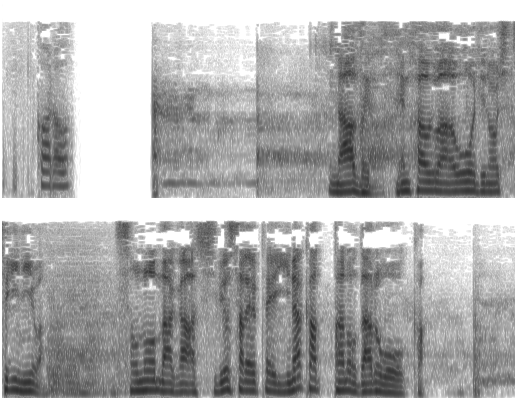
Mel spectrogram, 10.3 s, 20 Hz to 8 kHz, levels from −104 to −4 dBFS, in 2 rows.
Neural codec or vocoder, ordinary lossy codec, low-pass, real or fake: codec, 16 kHz, 0.8 kbps, ZipCodec; MP3, 24 kbps; 7.2 kHz; fake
